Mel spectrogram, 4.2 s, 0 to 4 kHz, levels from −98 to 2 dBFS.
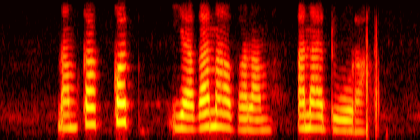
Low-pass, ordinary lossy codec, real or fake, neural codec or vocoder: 3.6 kHz; Opus, 24 kbps; fake; vocoder, 22.05 kHz, 80 mel bands, WaveNeXt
